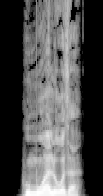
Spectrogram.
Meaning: inflection of humorlos: 1. strong/mixed nominative/accusative feminine singular 2. strong nominative/accusative plural 3. weak nominative all-gender singular
- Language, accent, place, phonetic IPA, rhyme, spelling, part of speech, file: German, Germany, Berlin, [huˈmoːɐ̯loːzə], -oːɐ̯loːzə, humorlose, adjective, De-humorlose.ogg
